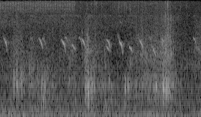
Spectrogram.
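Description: Soft clucking and chirping from a bantam hen and her peeping chicks, a series of short high calls repeating close by.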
